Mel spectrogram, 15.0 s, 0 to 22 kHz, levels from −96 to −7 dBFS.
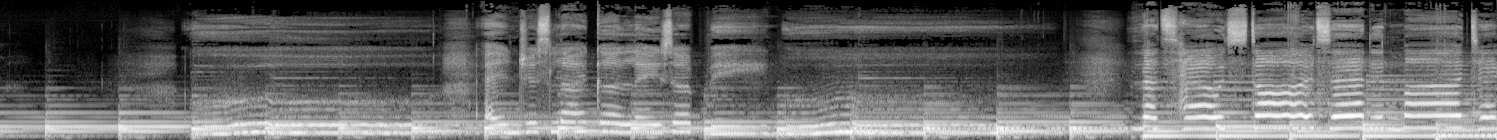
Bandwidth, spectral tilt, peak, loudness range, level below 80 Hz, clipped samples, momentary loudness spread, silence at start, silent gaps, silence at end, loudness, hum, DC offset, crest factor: over 20 kHz; -5.5 dB/octave; 0 dBFS; 5 LU; -40 dBFS; under 0.1%; 10 LU; 0 s; none; 0 s; -15 LUFS; none; under 0.1%; 14 dB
